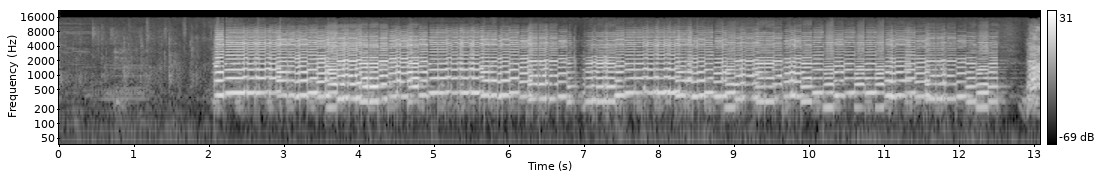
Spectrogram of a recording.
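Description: Piano accordion playing a brisk Bulgarian folk tune. It starts suddenly about two seconds in after near silence, with a brief break a little past halfway.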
